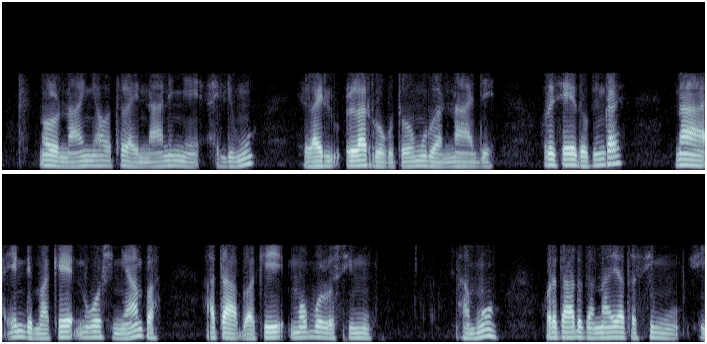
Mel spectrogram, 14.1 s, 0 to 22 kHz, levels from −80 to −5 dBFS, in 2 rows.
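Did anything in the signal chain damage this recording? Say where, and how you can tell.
No, nothing along the chain has done any real harm to this speech, and the Speex encoding it went through at about 15 kbps leaves only a light touch on the sound.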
